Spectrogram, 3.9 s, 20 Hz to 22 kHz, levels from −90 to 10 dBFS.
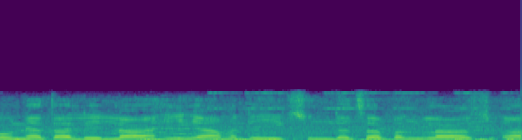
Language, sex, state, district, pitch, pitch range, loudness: Marathi, male, Maharashtra, Gondia, 105 Hz, 105-110 Hz, -16 LUFS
